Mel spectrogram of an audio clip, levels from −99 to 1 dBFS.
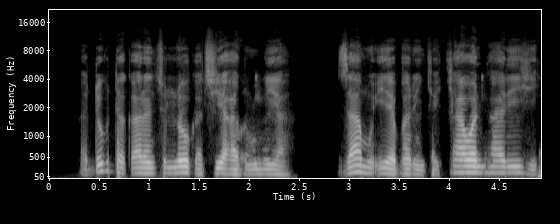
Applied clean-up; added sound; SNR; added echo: neural mask model Resemble Enhance denoiser.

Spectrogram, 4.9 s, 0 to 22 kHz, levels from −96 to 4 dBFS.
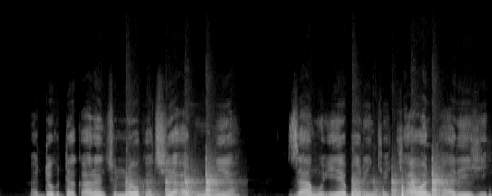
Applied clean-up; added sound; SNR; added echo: none; Knock; 3 dB; none.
